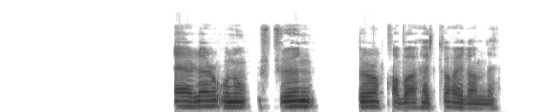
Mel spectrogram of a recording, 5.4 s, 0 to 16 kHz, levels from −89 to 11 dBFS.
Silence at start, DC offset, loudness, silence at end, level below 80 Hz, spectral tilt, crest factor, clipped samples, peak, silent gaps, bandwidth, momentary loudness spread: 1.75 s; under 0.1%; -14 LUFS; 0.45 s; -54 dBFS; -6.5 dB/octave; 16 dB; under 0.1%; 0 dBFS; 3.20-3.59 s; 7.6 kHz; 9 LU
